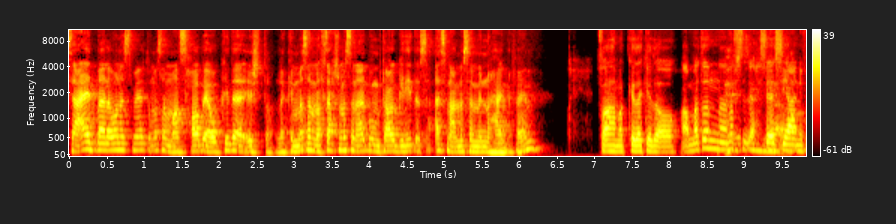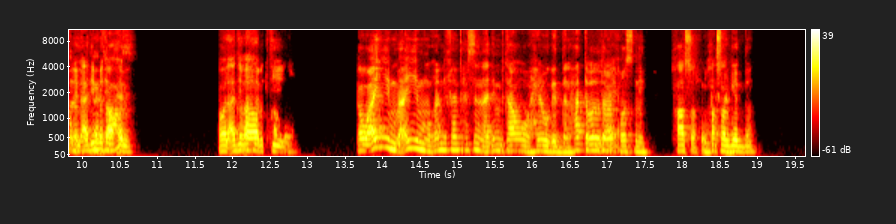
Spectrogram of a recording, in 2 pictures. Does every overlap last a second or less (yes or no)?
no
